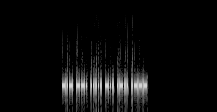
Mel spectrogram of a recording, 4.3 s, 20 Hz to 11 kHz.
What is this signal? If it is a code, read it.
Morse code, heard as a keyed tone, about 53 wpm, 700 Hz. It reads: KG5DLJ
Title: USA Call Signs - 6 Characters - 50wpm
